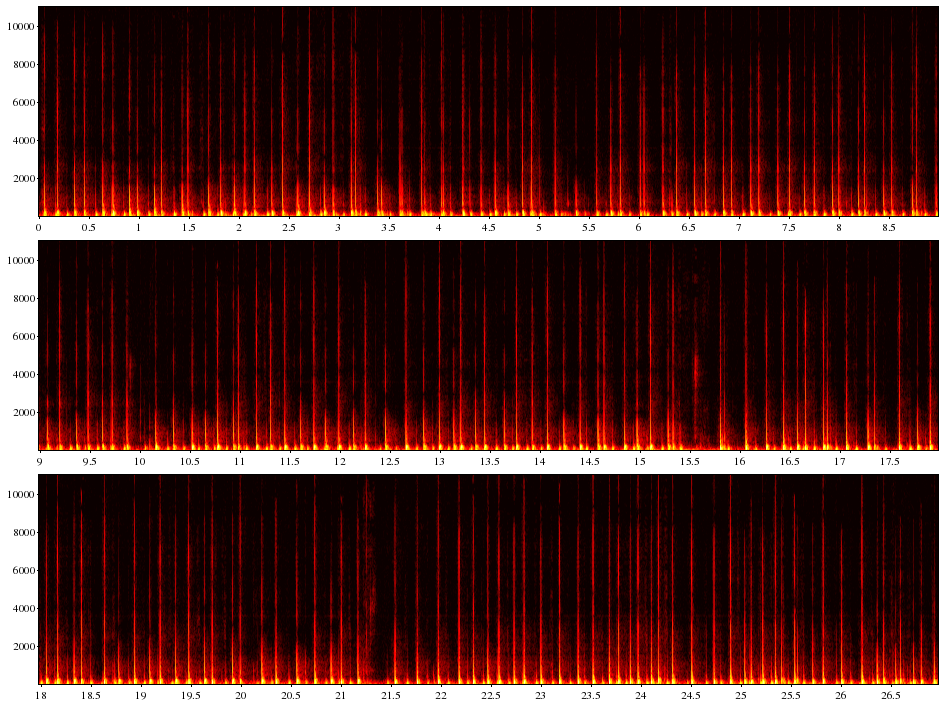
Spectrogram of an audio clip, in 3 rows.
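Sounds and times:
fast tapping: 0:00.0 - 0:26.9.

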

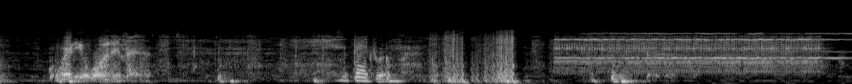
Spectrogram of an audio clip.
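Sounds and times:
speech: 0:00.6 - 0:01.7, 0:03.4 - 0:04.2
telephone ringing: 0:05.5 - 0:08.5.

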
